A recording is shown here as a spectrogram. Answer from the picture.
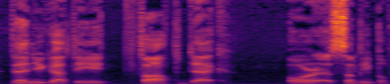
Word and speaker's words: Thoth: Then you got the Thoth deck, or as some people pronounce it, I don't know why, but they pronounce it the Tahuti deck. Or the Toth.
